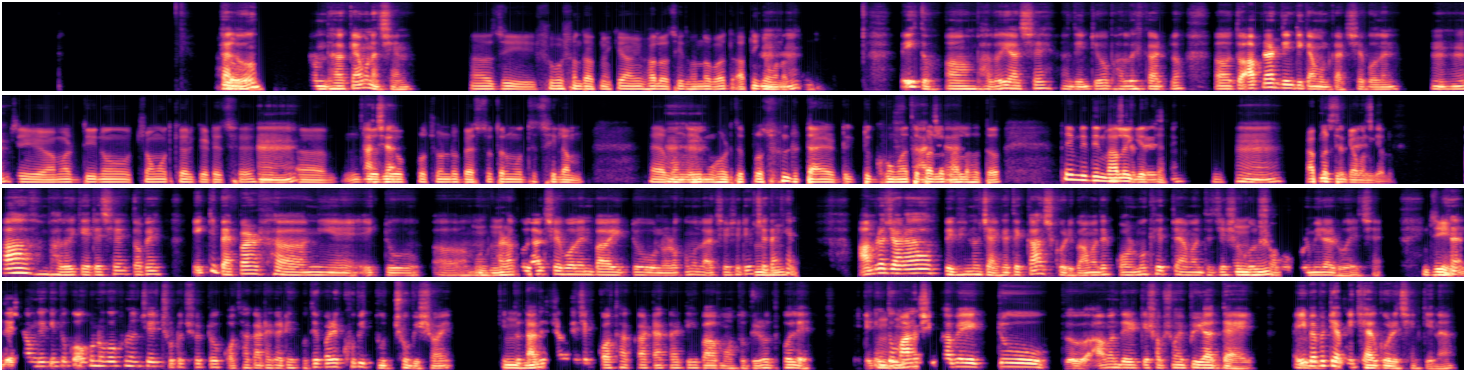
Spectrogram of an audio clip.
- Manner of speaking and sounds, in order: other background noise; static; laughing while speaking: "ভালোই কাটলো"; laughing while speaking: "প্রচন্ড টায়ারড একটু ঘুমাতে পারলে ভালো হতো"; distorted speech; tapping
- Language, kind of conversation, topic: Bengali, unstructured, মতবিরোধের সময় আপনি কীভাবে শান্ত থাকতে পারেন?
